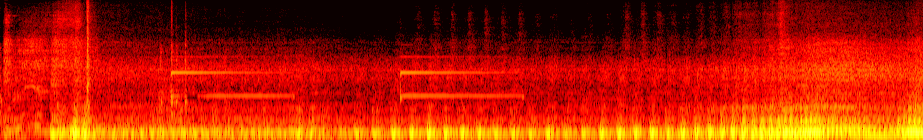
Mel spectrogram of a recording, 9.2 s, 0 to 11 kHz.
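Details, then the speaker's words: Dodge/Jeep 2.4 engine, replaced engine, ECU and throttle body, faults in cylinders 1 and 2 and ignition coil, oil leaking: catches on cranking, then idles with an uneven stumbling beat and irregular dips; rough misfiring idle, slow throttle response. "marchaso se oye algo muy feo"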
